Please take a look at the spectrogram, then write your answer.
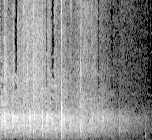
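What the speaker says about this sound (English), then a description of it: "So give a warm applause to our panelists" Applause for panelists at an AI economics discussion, a short burst of clapping from a seated audience that thins out and fades, leaving scattered individual claps trailing off at the close.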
